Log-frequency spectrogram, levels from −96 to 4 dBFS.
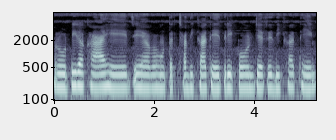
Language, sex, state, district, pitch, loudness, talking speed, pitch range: Chhattisgarhi, female, Chhattisgarh, Jashpur, 175 Hz, -17 LUFS, 135 wpm, 170-180 Hz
